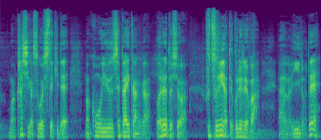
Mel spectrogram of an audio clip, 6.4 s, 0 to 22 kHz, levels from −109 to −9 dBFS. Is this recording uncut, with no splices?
yes; 0 cuts

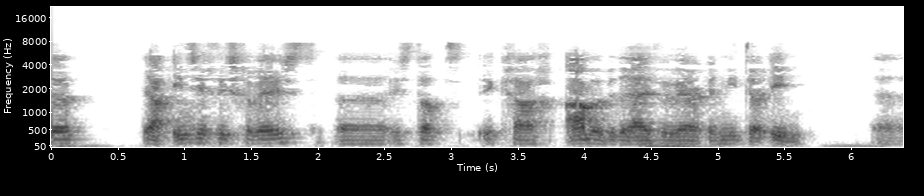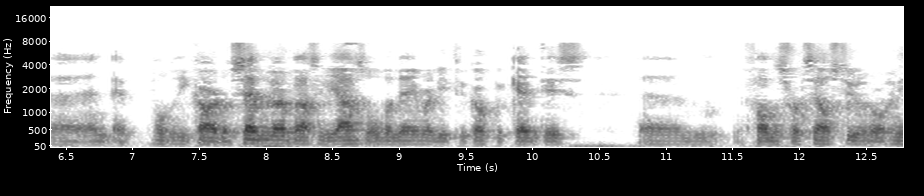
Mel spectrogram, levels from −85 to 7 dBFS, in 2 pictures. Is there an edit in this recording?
no; 0 cuts

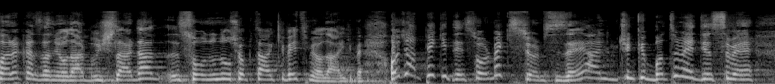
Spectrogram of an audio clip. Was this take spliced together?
yes; 3 cuts; at 2.3 s, 4.5 s, 6.2 s

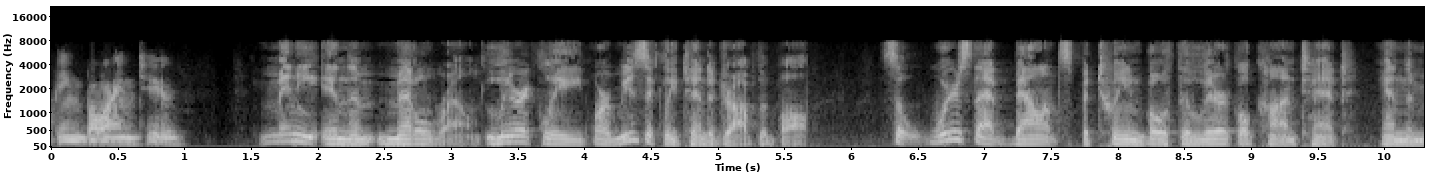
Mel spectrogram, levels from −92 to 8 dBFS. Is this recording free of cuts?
yes; 0 cuts

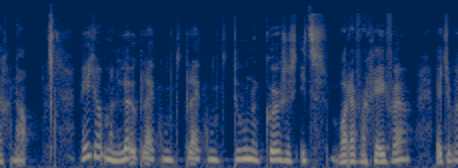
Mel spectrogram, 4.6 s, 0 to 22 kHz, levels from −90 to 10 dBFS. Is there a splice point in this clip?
yes; 1 cut; at 1.8 s

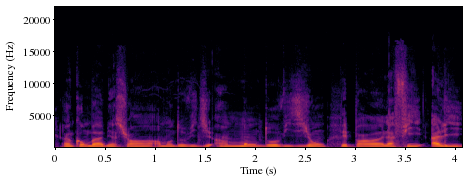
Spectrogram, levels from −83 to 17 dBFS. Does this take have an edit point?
yes; 1 cut; at 2.8 s

